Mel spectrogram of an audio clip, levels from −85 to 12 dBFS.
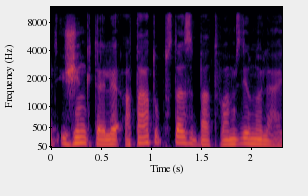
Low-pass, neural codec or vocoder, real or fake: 9.9 kHz; none; real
